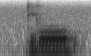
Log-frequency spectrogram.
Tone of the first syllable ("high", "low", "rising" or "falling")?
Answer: high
